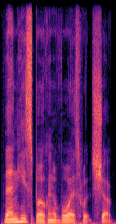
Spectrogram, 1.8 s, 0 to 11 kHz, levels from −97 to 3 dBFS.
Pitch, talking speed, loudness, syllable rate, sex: 105 Hz, 275 wpm, -17 LUFS, 6.3 syllables/s, male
